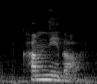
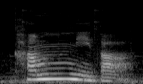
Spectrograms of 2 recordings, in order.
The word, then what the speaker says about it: 갑니다: a 비읍 there, but why does it sound like you're saying 미음, 갑니다? That's not a 비읍 sound. And you're right. This is a Korean pronunciation rule. That 비읍, combined with the 니은 after it, the 비읍 and the 니다 after, combine to make a 미음 sound.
